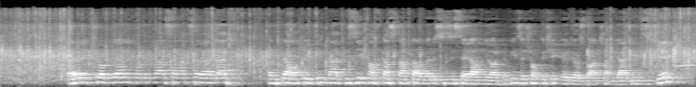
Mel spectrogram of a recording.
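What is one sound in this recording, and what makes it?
A man speaks to an audience.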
